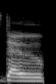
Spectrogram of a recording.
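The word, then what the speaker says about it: D'Aoust: It's Doe, but don't worry about oh.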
